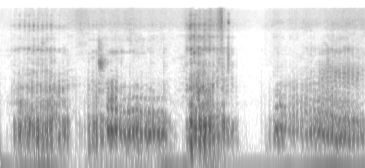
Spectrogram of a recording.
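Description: A female cat purrs in steady, rumbling cycles, each breath in and out making a low vibrating drone with brief pauses between.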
